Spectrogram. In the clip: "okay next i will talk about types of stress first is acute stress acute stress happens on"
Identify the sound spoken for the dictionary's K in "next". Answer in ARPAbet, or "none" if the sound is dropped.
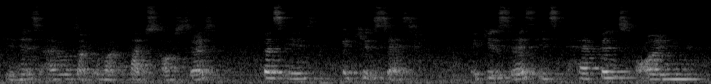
none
